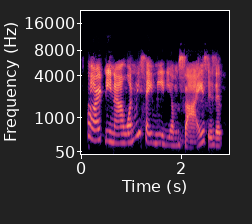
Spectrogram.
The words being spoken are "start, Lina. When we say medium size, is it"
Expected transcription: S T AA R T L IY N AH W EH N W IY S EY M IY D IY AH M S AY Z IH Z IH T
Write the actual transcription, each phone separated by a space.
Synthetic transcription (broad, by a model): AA R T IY N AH W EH N W IY S EY M IY D IY AH M S AY Z IH Z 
